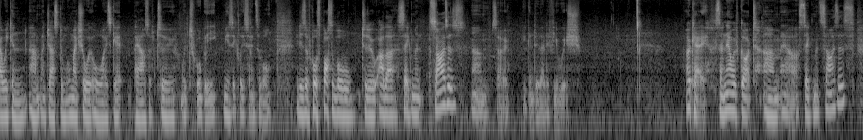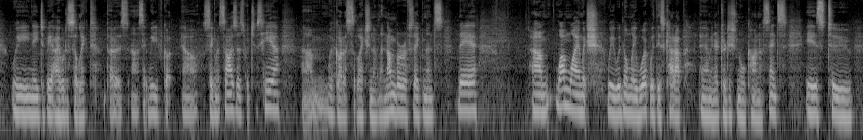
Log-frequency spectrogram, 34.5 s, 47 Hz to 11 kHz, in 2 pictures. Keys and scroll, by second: 4.7 Up, 5.5 Right, 9.2 Right.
